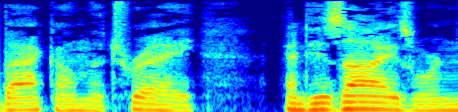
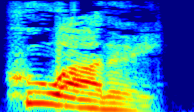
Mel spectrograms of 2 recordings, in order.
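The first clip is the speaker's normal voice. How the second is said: loud, higher, harsh question; harsh demand; 5 semitones higher, 8 dB louder than usual. Acted. Son-in-law presses for his accusers' names, harsh and loud. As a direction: press hard for an answer, loudly. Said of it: "Tyrion asked harshly".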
